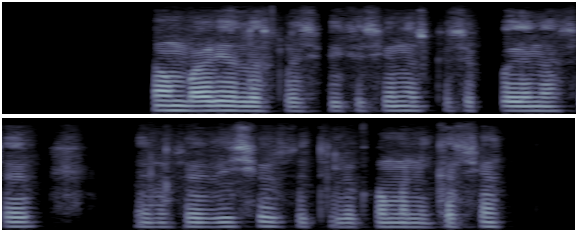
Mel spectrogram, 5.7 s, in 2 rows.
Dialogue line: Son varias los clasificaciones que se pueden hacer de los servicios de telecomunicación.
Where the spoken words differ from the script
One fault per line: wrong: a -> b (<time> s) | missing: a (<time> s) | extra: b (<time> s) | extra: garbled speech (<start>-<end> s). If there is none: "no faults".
wrong: los -> las (1.2 s)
